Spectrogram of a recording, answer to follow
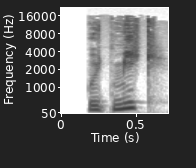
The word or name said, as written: rytmik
